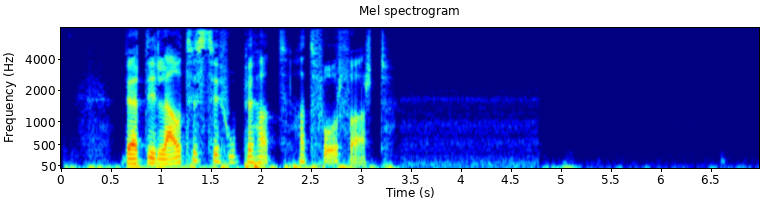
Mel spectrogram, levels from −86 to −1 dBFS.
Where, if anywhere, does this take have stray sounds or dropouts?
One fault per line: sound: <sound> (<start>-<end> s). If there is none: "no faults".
no faults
